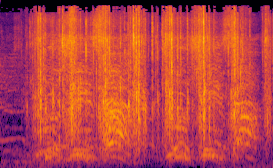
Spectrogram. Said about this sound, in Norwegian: Rettferdighet, rettferdighet, roper folk taktfast under Agathas begravelse.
